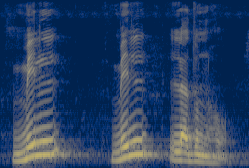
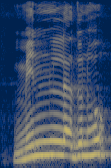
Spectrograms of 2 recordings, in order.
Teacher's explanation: इसमें नाक में ज़रा भी आवाज़ नहीं जाती, खालिस लाम की तरह पढ़ते हैं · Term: इदगाम बिला गुन्ना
